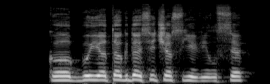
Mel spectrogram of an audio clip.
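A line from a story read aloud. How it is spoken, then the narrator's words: Wry snort. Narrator (Russian): хмыкнул Макс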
